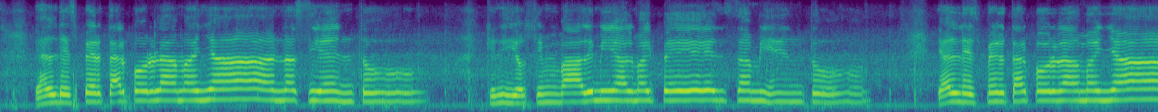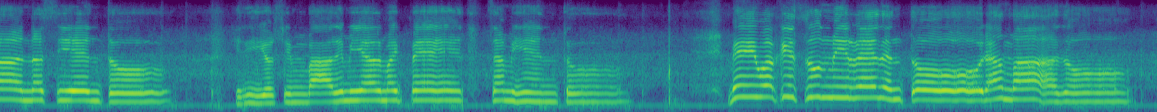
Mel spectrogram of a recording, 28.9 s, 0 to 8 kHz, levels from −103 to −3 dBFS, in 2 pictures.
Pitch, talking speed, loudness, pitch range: 210 Hz, 70 wpm, -21 LUFS, 190-220 Hz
